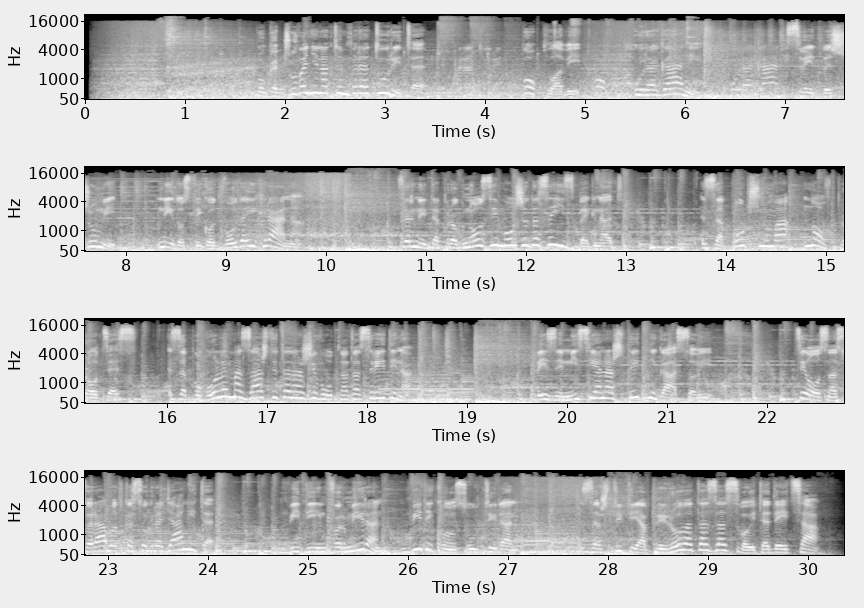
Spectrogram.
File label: Radio spot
